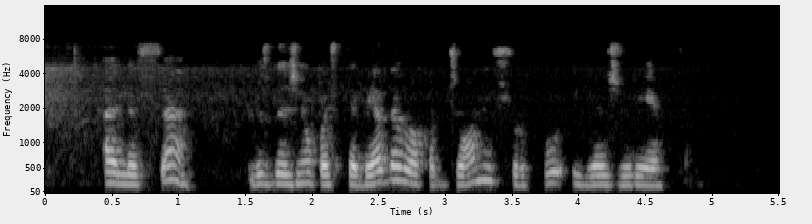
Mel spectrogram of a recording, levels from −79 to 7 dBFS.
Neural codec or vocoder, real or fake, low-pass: none; real; 7.2 kHz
